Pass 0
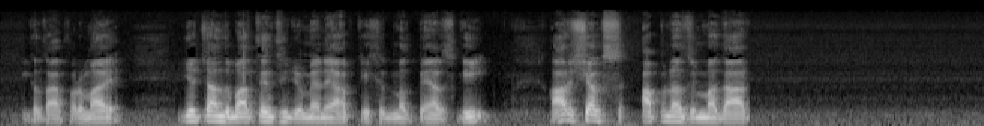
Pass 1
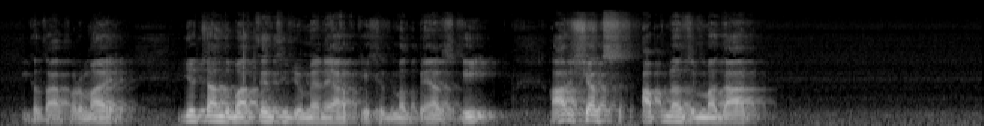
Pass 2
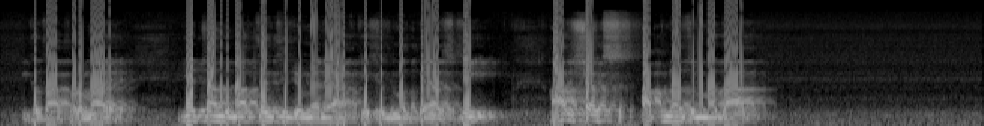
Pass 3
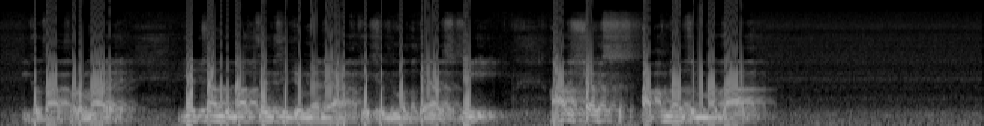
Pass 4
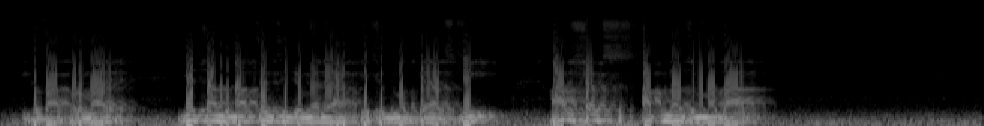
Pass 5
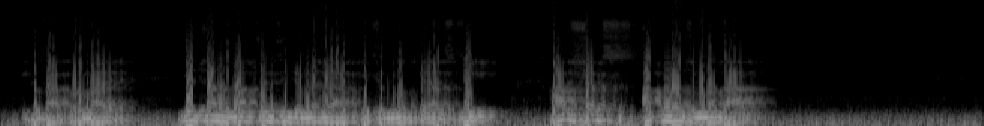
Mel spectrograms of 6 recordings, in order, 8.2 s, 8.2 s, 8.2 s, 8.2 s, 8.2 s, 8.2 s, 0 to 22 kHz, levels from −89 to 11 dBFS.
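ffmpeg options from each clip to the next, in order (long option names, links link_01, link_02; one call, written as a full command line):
ffmpeg -i in.wav -af "aecho=1:1:92|184|276:0.316|0.0727|0.0167,volume=-8.5dB" out.wav
ffmpeg -i in.wav -af "acompressor=threshold=-30dB:ratio=4,aeval=exprs='(mod(15.8*val(0)+1,2)-1)/15.8':channel_layout=same,volume=5dB" out.wav
ffmpeg -i in.wav -filter_complex "[0:a]acrossover=split=2800[link_01][link_02];[link_02]acompressor=threshold=-43dB:ratio=4:attack=1:release=60[link_03];[link_01][link_03]amix=inputs=2:normalize=0" out.wav
ffmpeg -i in.wav -af "firequalizer=gain_entry='entry(100,0);entry(320,-20);entry(8300,-24)':delay=0.05:min_phase=1,volume=2.5dB" out.wav
ffmpeg -i in.wav -af "tremolo=f=120:d=0.788,aeval=exprs='0.0299*(abs(mod(val(0)/0.0299+3,4)-2)-1)':channel_layout=same,volume=4dB" out.wav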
